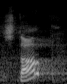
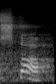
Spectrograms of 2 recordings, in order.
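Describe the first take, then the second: First: It is said as a tentative suggestion. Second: It is said as a firm command.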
